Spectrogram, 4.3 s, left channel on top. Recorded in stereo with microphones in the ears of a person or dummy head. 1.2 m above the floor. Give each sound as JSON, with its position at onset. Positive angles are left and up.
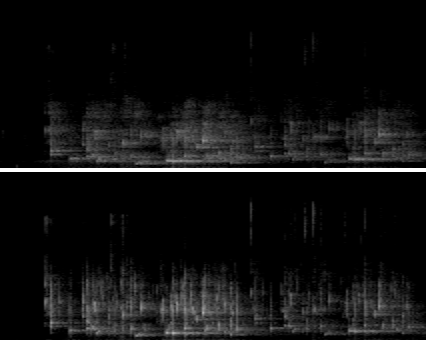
{"t": 0.4, "sound": "dripping", "side_deg": -35, "distance_m": 0.6}
{"t": 2.5, "sound": "dripping", "side_deg": -20, "distance_m": 1.1}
